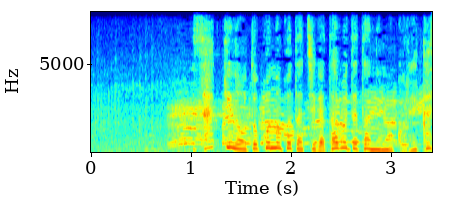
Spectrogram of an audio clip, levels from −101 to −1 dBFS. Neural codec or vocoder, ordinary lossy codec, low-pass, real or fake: none; none; none; real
